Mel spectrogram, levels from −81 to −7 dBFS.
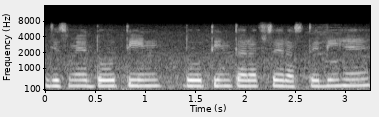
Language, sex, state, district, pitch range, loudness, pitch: Hindi, female, Chhattisgarh, Bilaspur, 240-250 Hz, -15 LUFS, 245 Hz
